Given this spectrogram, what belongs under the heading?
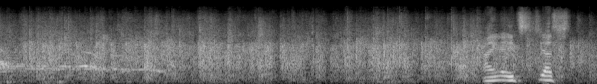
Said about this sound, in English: And these companies are Talo and V-Dog. And I'd like, yeah, if you want to applaud.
